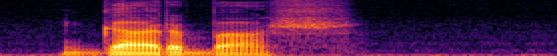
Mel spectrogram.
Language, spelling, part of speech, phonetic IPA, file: Polish, garbarz, noun, [ˈɡarbaʃ], Pl-garbarz.ogg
